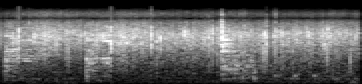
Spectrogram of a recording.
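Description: Shredded cabbage and vegetables sizzling in oil on a hot cast-iron Blackstone griddle, a steady hiss, with a few short metal knocks from the spatulas against the griddle.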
